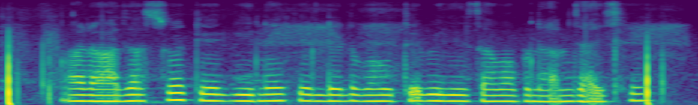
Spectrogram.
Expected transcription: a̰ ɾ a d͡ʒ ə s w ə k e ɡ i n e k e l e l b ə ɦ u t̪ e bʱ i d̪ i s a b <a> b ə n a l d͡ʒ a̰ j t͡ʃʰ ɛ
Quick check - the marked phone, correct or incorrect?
correct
